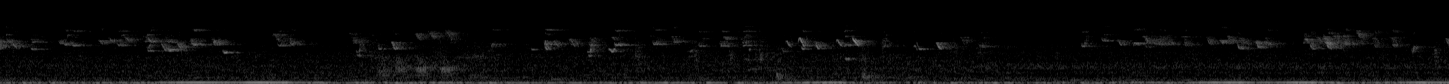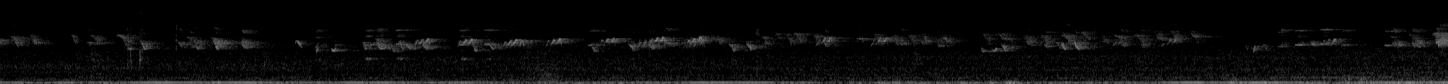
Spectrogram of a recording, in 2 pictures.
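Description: Ducklings peeping: many short, high chirps in quick succession, over a low steady hum.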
